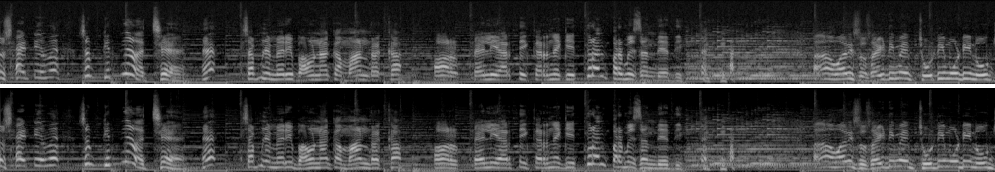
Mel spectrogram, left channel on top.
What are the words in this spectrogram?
में सब कितने अच्छे हैं? सबने मेरी भावना का मान रखा और पहली आरती करने की तुरंत परमिशन दे दी। हमारी सोसाइटी में छोटी मोटी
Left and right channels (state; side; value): noise; left; hiss, 24 dB below the sound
